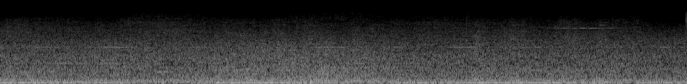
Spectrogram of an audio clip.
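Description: Freight train of tank wagons rolling past on the rails, with a steady low drone from the diesel locomotive hauling it.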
